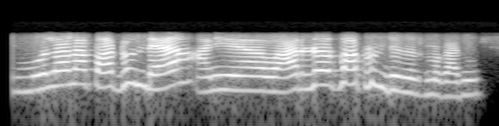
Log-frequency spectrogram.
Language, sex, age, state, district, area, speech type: Marathi, female, 60+, Maharashtra, Nanded, urban, conversation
